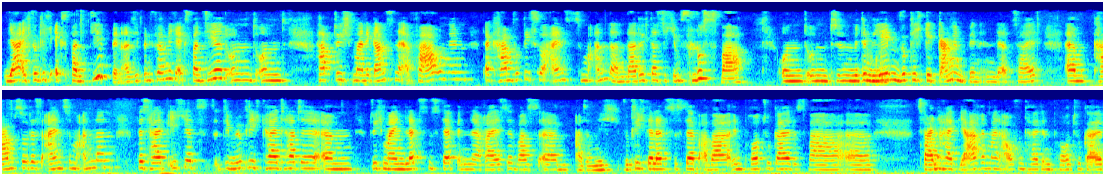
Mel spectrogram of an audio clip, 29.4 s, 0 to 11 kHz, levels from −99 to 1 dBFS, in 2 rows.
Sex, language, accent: female, German, German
